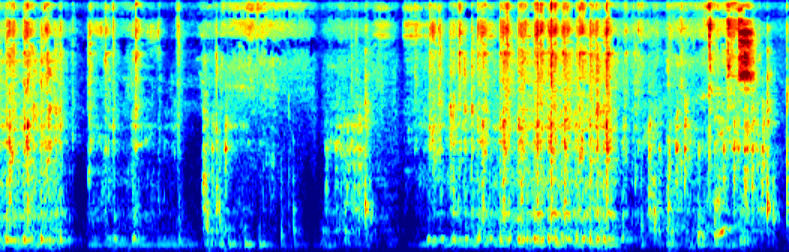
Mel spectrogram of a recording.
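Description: A sewing machine hums and rattles in uneven runs while stitching slowly around the curved outline of a Gunther bag, pausing briefly, with a person talking over it.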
